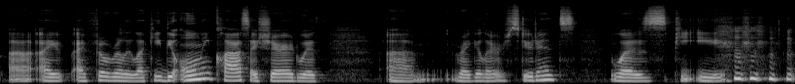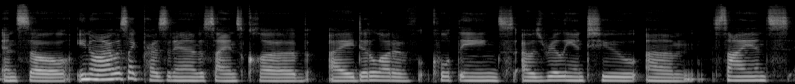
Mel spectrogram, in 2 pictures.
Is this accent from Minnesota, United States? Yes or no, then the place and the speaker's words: no; Colton, California, United States; also born or lived in San Bernardino; I was born in San Bernardino, but raised in Colton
